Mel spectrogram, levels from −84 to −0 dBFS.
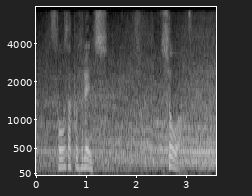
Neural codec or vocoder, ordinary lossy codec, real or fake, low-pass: none; AAC, 32 kbps; real; 7.2 kHz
